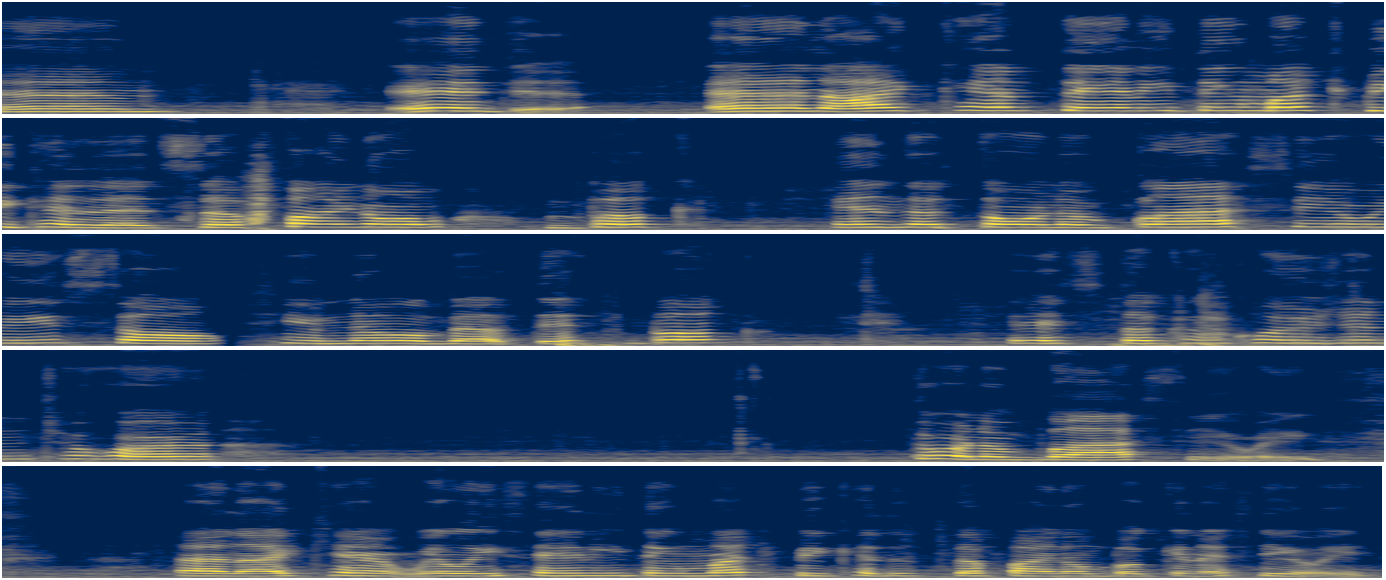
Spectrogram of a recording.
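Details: Adult woman who states she has cerebral palsy, real condition; dysarthria (cerebral palsy).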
